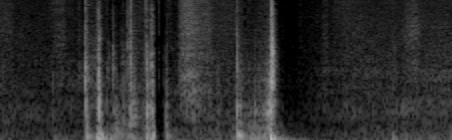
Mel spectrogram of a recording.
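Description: A hand taps and knocks on a plastic glovebox lid.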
